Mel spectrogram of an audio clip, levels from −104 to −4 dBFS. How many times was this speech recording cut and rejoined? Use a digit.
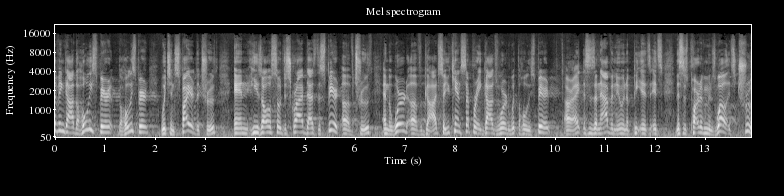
0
